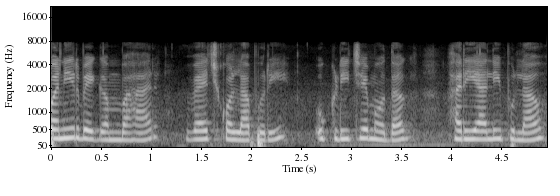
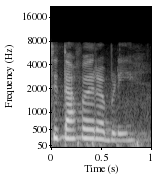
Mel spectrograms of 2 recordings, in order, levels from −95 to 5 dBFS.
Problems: constant background noise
